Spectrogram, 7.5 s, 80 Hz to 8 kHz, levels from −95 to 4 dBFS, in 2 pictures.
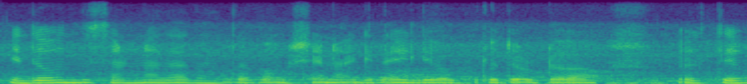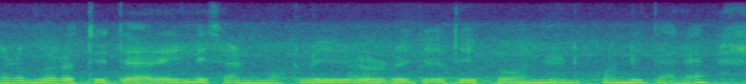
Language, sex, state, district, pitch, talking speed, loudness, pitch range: Kannada, female, Karnataka, Dharwad, 240 Hz, 55 wpm, -15 LUFS, 225-245 Hz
